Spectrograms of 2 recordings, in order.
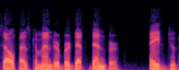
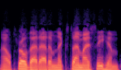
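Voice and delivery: usual speaking voice

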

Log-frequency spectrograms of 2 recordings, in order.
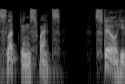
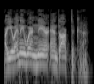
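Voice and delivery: sharp accusatory; 6 semitones higher, 3 dB louder, faster than usual. A narrator's reading. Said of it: "The tone was sharp, accusatory".

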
